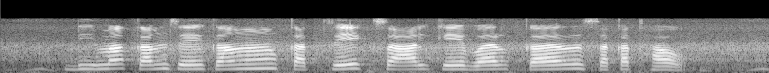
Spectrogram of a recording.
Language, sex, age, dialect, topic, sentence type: Chhattisgarhi, female, 36-40, Western/Budati/Khatahi, banking, question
